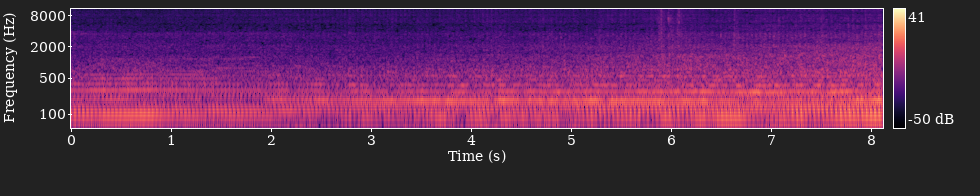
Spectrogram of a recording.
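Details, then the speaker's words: Curb-found Weed Eater walk-behind mower, single-cylinder: steady even governed speed, picking up slightly under load, no misses or knocks; runs good. "we'll take it. Runs good."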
